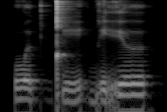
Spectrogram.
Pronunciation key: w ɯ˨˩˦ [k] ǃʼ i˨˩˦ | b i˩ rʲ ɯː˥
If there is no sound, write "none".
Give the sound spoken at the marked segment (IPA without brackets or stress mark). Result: k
